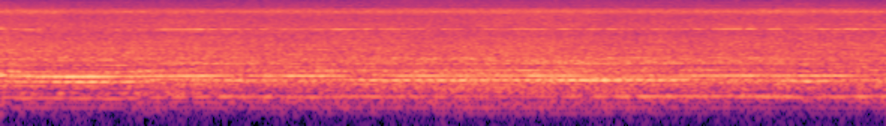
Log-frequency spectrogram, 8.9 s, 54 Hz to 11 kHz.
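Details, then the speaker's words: Hoover WindTunnel 2 Whole House Elite vacuum after two new brushroll bearings, new belt, cleaning and three feed-tube patches: steady motor whine with even airflow rush, no rattles or belt slip; runs normally. "two brush roll bearings one belt a heavy cleaning deodorizing there's always a heavy cleaning and a deodorizing and patching three holes in the nozzle feed tube and we have a machine that works just fine as far as i can tell"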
